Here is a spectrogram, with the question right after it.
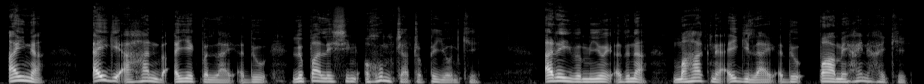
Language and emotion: Manipuri, happy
